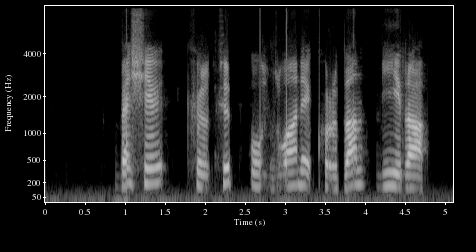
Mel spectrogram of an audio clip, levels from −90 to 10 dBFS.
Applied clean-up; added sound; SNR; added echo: neural diffusion model UNIVERSE++.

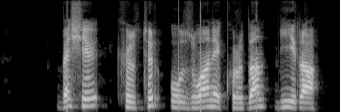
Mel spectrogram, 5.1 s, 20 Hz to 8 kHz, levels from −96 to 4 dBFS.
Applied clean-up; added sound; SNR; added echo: none; none; none; none.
